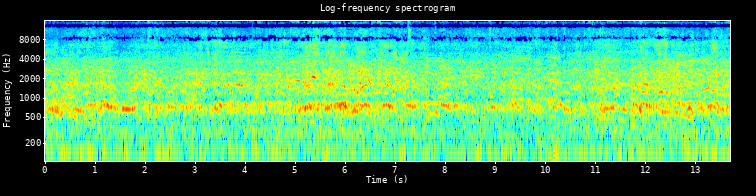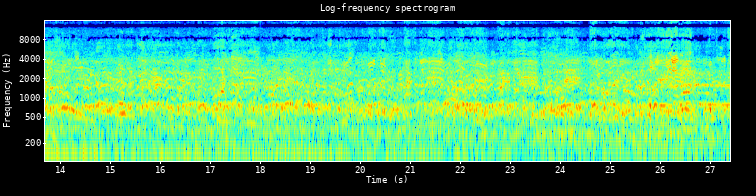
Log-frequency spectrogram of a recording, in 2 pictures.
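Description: A huge crowd of men chants and shouts loudly outdoors.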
